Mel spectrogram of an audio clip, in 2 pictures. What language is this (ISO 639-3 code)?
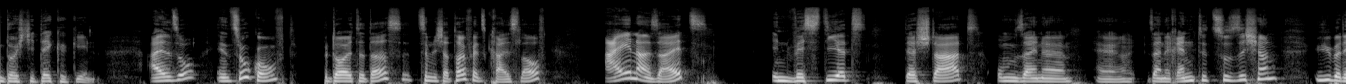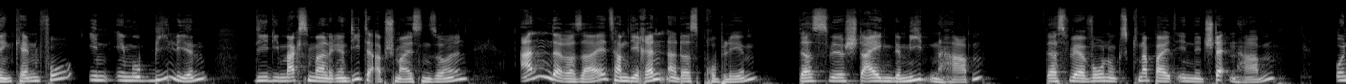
deu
